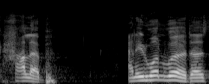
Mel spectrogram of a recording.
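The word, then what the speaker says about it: حلب: And I told him, look, Aleppo in Arabic, we pronounce like Halab.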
